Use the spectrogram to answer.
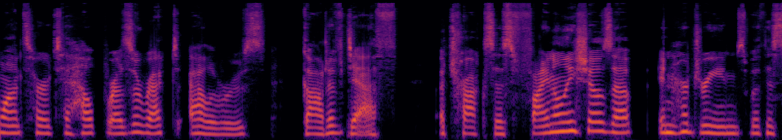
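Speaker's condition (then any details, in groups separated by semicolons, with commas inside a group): No condition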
